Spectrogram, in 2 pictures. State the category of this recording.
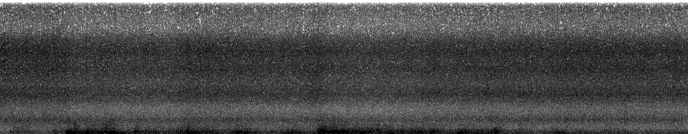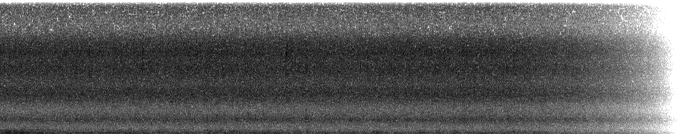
Sound effects > Natural elements and explosions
